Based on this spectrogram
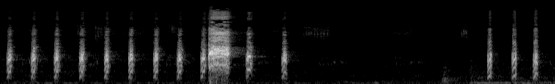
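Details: Trapping cackle of a red junglefowl hen: a row of evenly spaced clucks, a loud rough squawk, a few more clucks, a quiet pause, then clucking resumes.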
